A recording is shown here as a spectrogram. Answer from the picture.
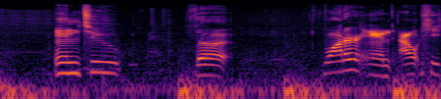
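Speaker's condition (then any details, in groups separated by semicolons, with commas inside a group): Cerebral palsy, mild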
